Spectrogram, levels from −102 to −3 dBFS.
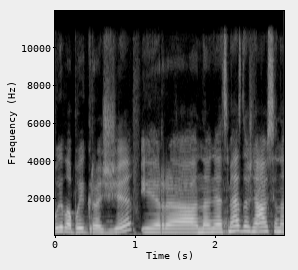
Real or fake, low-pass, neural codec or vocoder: real; 10.8 kHz; none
